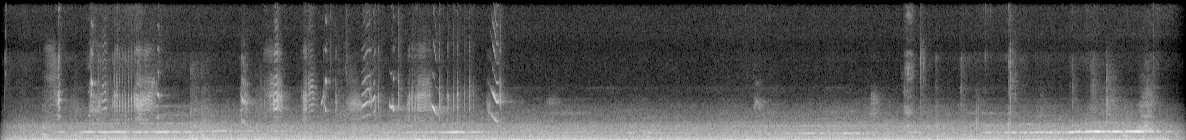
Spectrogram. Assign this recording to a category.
Soundscapes > Nature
